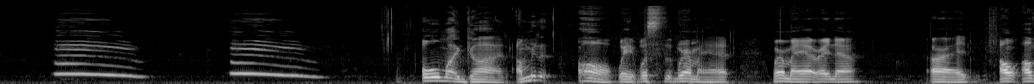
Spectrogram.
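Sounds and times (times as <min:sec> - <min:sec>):
person imitating a whale call: 0:00.5 - 0:01.6, 0:02.3 - 0:03.3
speech: 0:04.2 - 0:08.7, 0:09.3 - 0:10.3.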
